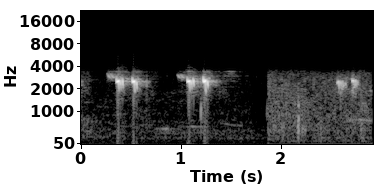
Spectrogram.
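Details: Common quail calling, recorded as a hunting sound: three bright, sharp double notes spaced about a second apart, with a faint low click between them.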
